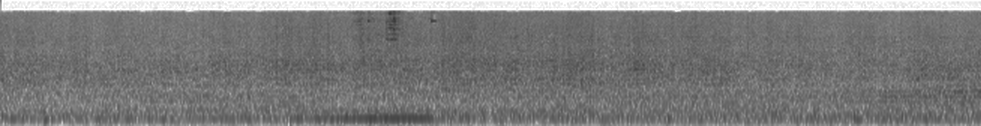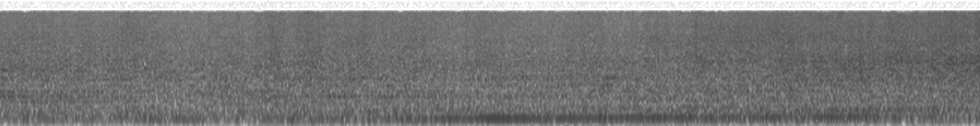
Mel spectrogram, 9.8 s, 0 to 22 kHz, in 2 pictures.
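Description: BMW 335i's turbocharged 3.0-litre straight-six heard from inside the cabin under track driving, over road and wind noise. The engine note climbs, drops sharply about two seconds in, then runs steady before climbing again through the last few seconds as the car accelerates down the straight.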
